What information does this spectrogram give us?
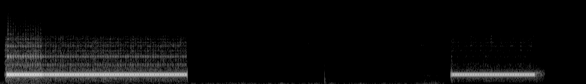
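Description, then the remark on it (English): A steady telephone dial tone hums loudly for about two seconds as a phone call is placed, cuts off into silence with a faint click, then a second shorter tone sounds near the end. No one speaks. “And so let's give Al a call right now.”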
